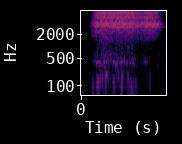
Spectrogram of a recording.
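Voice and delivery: whispered shush. A narrator's reading. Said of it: "Frog didn't make a sound".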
